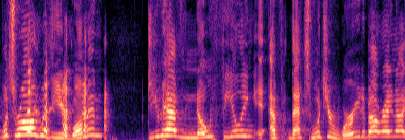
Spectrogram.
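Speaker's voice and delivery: high, loud exasperated retelling; mock outrage. Man retelling scolding his wife for not crying, loud mock exasperation. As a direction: throw up your hands at her, half-joking. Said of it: "I'm like".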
